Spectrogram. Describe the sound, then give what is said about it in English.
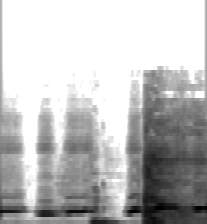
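Someone whistles a football chant tune: a few sustained notes and a short dip, then the last half second grows louder and noisier with breathy, rushing sound around the tone. “That's me whistling, it's coming home.”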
